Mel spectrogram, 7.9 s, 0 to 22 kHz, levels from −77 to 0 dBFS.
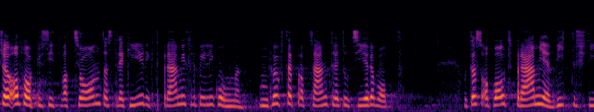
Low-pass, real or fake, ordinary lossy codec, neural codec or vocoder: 7.2 kHz; fake; none; codec, 16 kHz, 4 kbps, FunCodec, trained on Chinese and English, 50 frames a second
